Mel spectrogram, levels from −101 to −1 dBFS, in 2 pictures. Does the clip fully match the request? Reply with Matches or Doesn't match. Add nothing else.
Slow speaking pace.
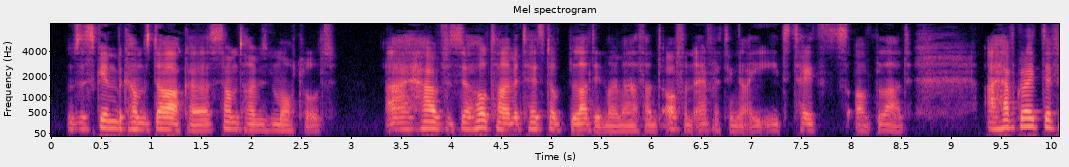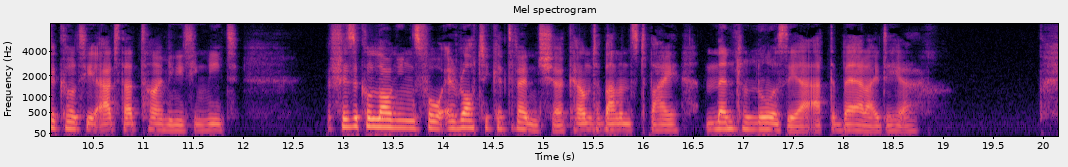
Doesn't match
